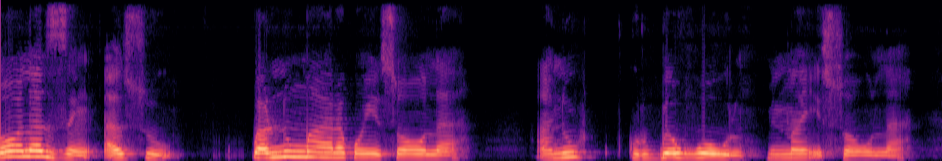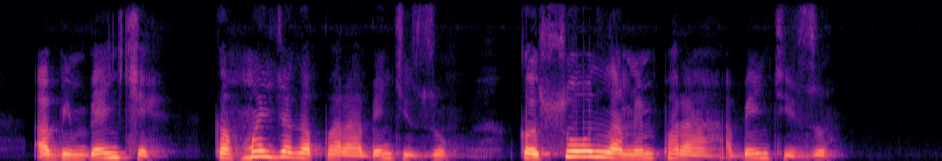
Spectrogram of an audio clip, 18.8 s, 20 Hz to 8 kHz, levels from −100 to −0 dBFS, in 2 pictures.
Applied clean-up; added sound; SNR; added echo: none; none; none; none.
